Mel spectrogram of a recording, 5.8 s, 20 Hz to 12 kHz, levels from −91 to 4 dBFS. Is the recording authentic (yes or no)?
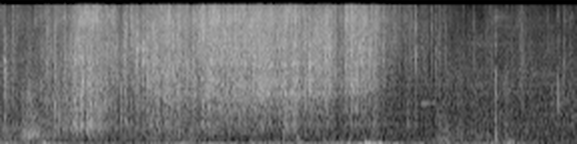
yes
